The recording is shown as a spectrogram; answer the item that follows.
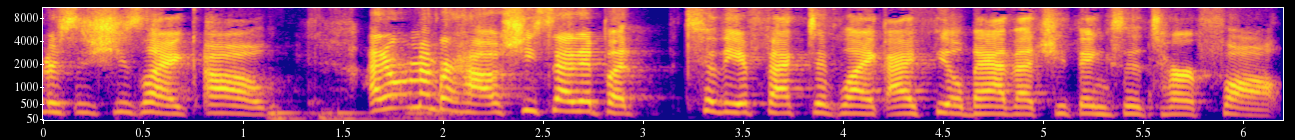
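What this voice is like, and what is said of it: Accent sounding like Margaret. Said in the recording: “you kind of sound like Margaret ... your accent is, like, very... So funny. When you start, like, talking like her, you kind of slip into it a little bit”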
